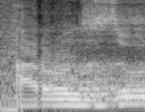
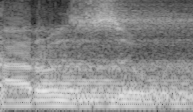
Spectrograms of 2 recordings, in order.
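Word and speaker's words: أرز: Arruzzu dibaca dengan fathah hamzah. Aaro ru tasdid zaid aruzzu hiya ashurilghat dia yang paling masyhur cara baca dari aruzzu itu.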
